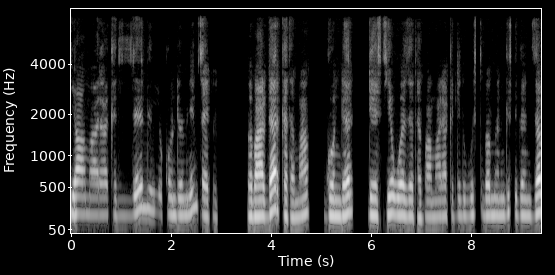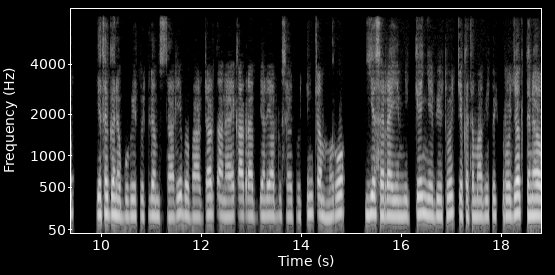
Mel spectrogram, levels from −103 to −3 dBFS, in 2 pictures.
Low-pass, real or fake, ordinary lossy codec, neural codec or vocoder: 7.2 kHz; real; MP3, 64 kbps; none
